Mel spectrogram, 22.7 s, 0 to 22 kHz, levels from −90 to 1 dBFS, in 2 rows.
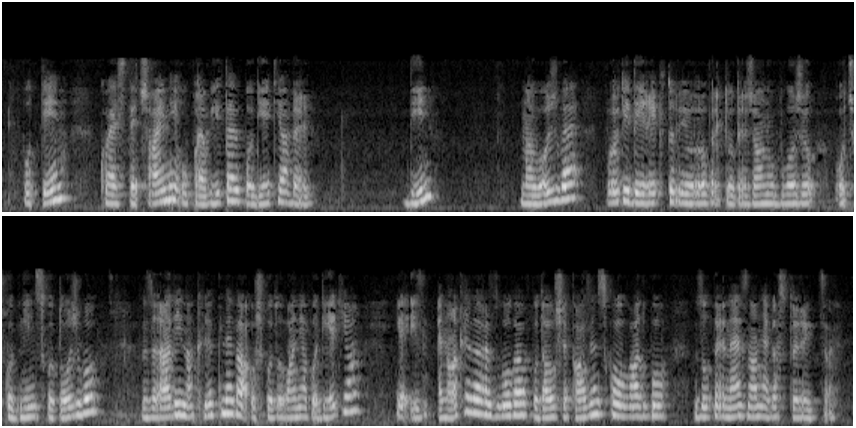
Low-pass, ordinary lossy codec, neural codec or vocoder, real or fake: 7.2 kHz; AAC, 24 kbps; codec, 16 kHz, 4 kbps, FunCodec, trained on LibriTTS, 50 frames a second; fake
